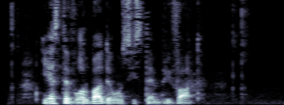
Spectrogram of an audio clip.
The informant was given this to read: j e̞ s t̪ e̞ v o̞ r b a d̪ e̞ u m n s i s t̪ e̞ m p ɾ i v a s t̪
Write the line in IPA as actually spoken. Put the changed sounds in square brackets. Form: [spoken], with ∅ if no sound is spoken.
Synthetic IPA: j e̞ s t̪ e̞ v o̞ r b a d̪ e̞ u [∅] n s i s t̪ e̞ m p ɾ i v a [∅] t̪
